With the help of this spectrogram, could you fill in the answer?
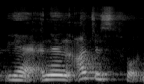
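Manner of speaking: normal talking voice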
